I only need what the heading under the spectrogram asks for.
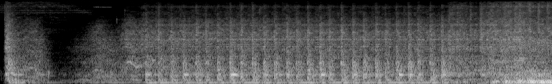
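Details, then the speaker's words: TVR Griffith 500 V8, first start after extensive work and winter storage, fuel primed, low on coolant: brief starter whir then catches into an even, lumpy idle; firing order correct, healthy start. "All right, that fired up pretty nicely. Seems like I got the firing order correct at least. Sounds like a V8."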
